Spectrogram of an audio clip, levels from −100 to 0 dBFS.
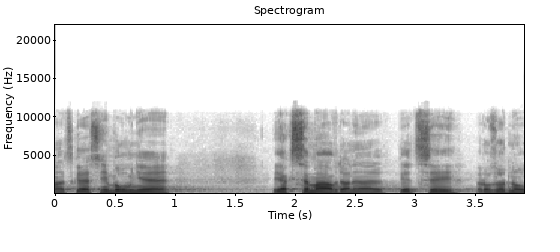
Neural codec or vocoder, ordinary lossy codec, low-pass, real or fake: none; Opus, 64 kbps; 10.8 kHz; real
